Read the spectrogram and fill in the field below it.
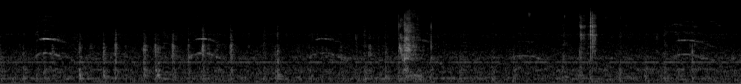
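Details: Rescued baby kittens Nan-chan and Cookie-chan, sleepy with bellies full of milk, give soft arched mews at irregular intervals, mixed with small clicks and rustling taps against a quiet background hum.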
